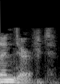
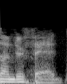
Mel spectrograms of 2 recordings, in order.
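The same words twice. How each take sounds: First: The word is pronounced in a garbled, odd way. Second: The word is pronounced in the usual standard way. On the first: The speaker calls it wrong. "not underfed" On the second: The speaker calls it right. "I knew the word was underfed"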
